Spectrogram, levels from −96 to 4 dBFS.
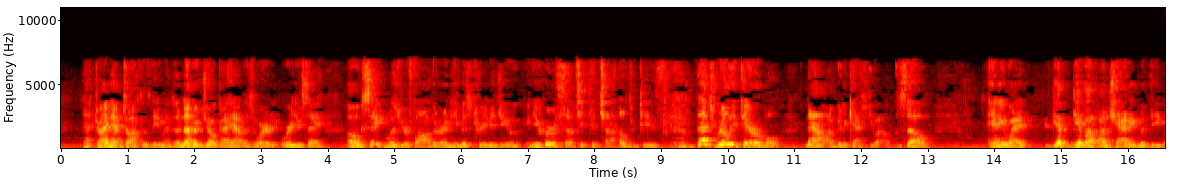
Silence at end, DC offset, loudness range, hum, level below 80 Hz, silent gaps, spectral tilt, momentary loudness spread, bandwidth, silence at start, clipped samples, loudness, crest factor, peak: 0 s; under 0.1%; 4 LU; none; -62 dBFS; none; -5.5 dB/octave; 14 LU; 7.4 kHz; 0 s; under 0.1%; -33 LUFS; 20 dB; -14 dBFS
